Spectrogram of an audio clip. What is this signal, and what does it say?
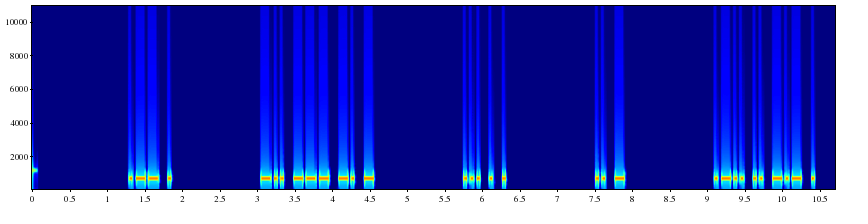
Morse code, heard as a keyed tone, about 28 wpm, 700 Hz. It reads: WE DONT SEE IT LIKE
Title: 4x Word-Spacing - Sentences from Top 300 Words - 28wpm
